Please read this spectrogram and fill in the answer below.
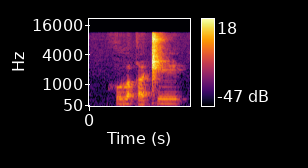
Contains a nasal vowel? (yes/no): no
